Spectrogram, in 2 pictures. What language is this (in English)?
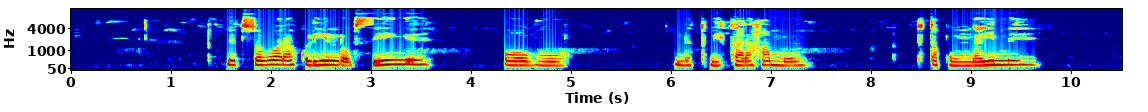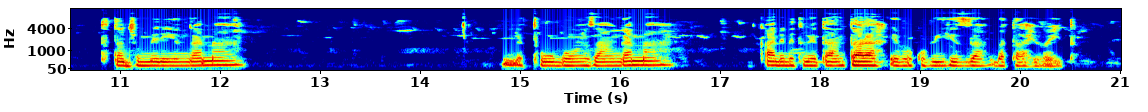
Tooro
